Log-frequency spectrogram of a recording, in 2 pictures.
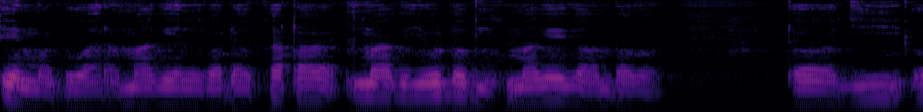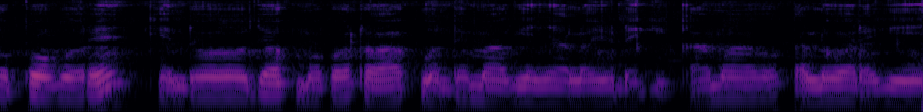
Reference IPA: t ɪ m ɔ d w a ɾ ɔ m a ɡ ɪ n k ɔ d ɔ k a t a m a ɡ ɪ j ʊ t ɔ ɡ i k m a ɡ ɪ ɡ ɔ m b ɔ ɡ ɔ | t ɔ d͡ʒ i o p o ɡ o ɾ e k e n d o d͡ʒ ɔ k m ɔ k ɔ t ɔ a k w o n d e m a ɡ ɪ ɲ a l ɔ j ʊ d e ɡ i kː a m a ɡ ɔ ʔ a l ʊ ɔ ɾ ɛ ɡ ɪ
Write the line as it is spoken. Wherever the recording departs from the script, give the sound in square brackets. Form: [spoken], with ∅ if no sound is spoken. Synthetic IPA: t ɪ m ɔ d w a ɾ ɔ m a ɡ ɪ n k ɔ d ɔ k a t a m a ɡ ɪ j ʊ [d] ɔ ɡ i k m a ɡ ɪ ɡ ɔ m b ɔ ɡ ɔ | t ɔ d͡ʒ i o p o ɡ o ɾ e k e n d o d͡ʒ ɔ k m ɔ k ɔ t ɔ a k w o n d e m a ɡ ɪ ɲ a l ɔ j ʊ d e ɡ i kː a m a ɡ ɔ [k] a l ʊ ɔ ɾ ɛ ɡ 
